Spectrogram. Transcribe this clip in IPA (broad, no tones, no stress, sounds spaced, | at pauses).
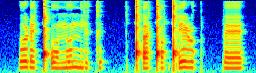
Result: ʊ ɽ ɛ ǃʼ o n ʊ n j ɪ k | ǃʼ a ǃ ɔ ǃʼ e ɭ u k pː ɛ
